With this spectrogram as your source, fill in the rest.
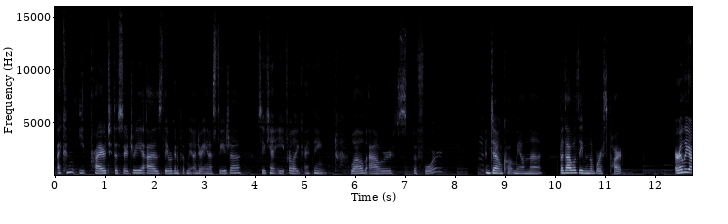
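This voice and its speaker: High-voiced young woman telling a casual story. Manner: chatty, conversational. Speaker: storyteller narrating own experience. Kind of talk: casual story time narration. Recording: guitar music behind the voice. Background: guitar music.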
